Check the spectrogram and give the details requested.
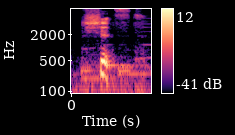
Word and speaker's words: schist: Two common metamorphic rocks are gneiss, and schist, rhymes with twist.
